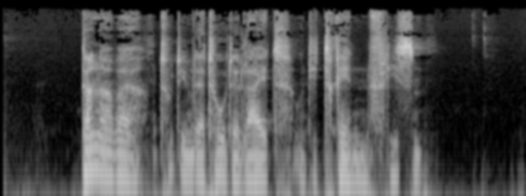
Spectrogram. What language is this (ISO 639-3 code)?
deu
